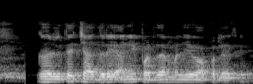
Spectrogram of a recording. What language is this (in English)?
Marathi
